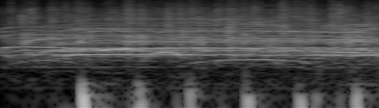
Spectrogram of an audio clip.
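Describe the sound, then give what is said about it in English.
Dense, steady applause from an audience voting by applause for the contestant Savage Tech in a prize contest in a store, with some voices cheering over it and a regular low thumping beat running underneath for the full two seconds. “And by applause, adamantly indifferent.”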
